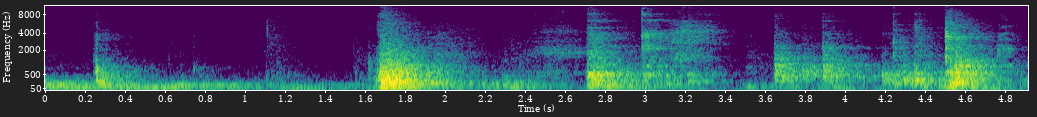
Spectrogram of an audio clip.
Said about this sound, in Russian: закрой дверь.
